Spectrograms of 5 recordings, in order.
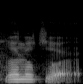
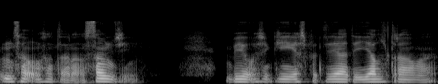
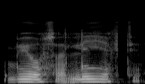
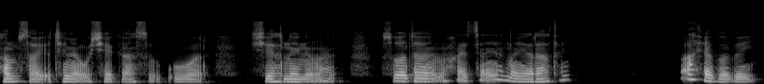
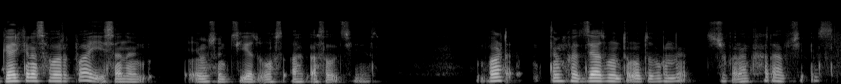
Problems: constant background noise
